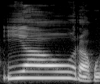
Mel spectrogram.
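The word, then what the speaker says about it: 幺: 핸드폰 번호를 말씀하실 때 숫자 1은 이가 아니라 이야오라고 읽어주실 거예요. 소리가 더 분명해지거든요. 자, 그러면 하나씩 읽어볼까요?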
